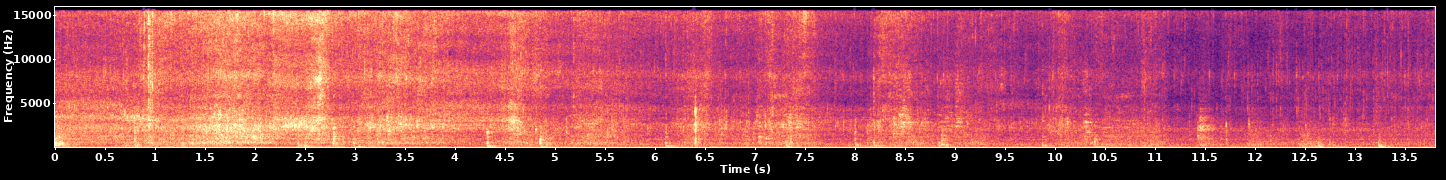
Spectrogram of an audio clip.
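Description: Chicken curry (desi murgh salan) sizzling steadily in a pan as three chopped tomatoes are stirred in, a dense frying hiss with occasional scraping clicks of the spoon, close and continuous without speech.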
